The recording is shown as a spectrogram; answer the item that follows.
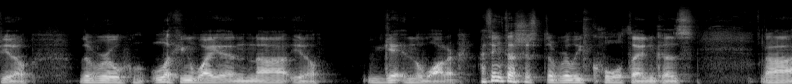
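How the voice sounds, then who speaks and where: Low, mellow-voiced man reviewing coins. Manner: rambling, chatty, many fillers. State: slightly hoarse. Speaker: coin reviewer. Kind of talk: casual coin review vlog.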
